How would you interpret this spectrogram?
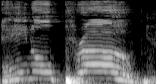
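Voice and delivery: mock piercing, very high, clear shout. Retelling how a guy in the audience yelled during a guitar solo, retelling his yell. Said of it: "very clearly this guy yells at me".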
